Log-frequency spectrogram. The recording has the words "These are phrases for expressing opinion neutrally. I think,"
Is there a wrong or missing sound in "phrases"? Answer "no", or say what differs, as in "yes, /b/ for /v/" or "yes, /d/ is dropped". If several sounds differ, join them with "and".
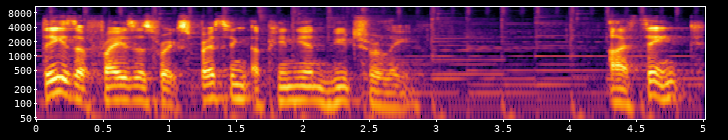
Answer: no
